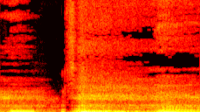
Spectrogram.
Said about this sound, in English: Well, that should never have inspired all this awkward, terrible breathing. Right in your ear. Like a bag.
